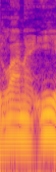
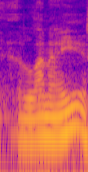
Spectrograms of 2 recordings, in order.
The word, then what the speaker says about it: Lanai: Okay, so I think you've described, I think it's actually Lanai, isn't it? – Lanai. – So we're saying it wrong.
